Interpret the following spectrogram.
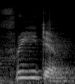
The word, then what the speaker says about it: freedom: So let me take an example when I pronounce freedom. So free is louder and longer than the freedom.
